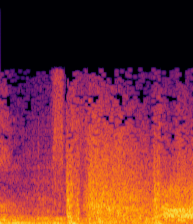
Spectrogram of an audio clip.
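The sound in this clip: Booming gunshot blasts are fired at a creature whose eyes seem to be on fire. The sharp, deep reports cut through a low background rumble.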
